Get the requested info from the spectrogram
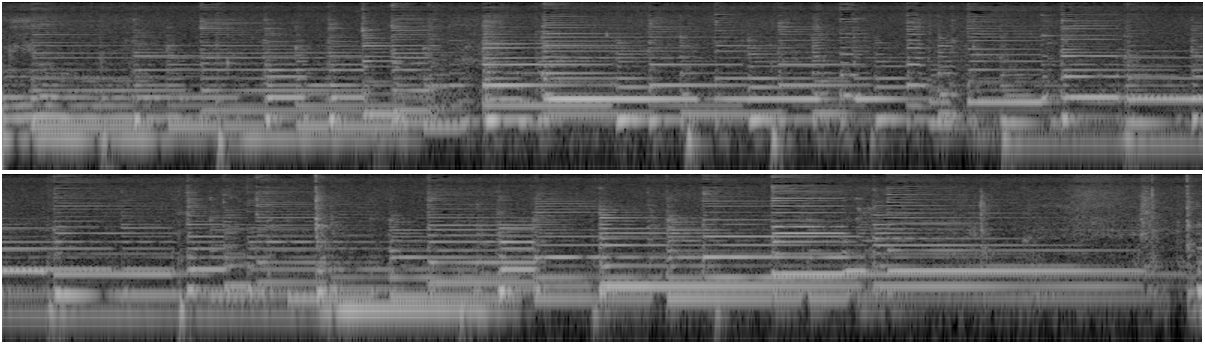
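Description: Steel-string acoustic guitar with a capo, fingerpicked in an instrumental break: chords picked out note by note, ringing on, easing off in level just before the end.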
